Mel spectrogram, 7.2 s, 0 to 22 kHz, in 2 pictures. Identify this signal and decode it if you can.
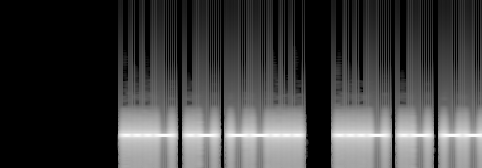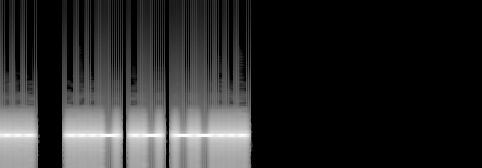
Morse code, heard as a keyed tone, about 30 wpm, 700 Hz. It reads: VA7 VA7 VA7
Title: Callsign Prefixes for Top 25 DXCC - Repeated 3x - 30wpm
